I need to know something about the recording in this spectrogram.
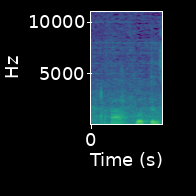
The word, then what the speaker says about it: flippant: Flippant's an adjective. It's got the first syllable accented, and it's lacking in seriousness or disrespectful.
